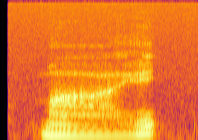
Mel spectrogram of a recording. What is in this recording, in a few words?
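"mai", Chinese; 买; 買う; HSK Level One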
